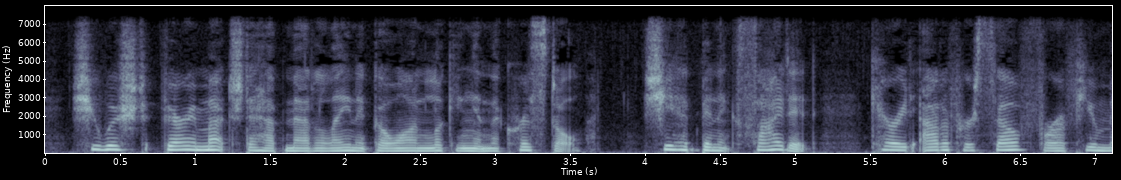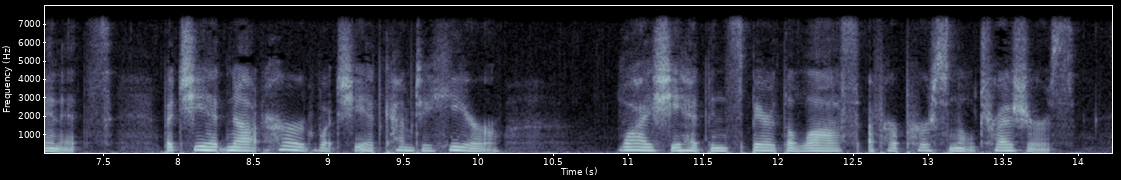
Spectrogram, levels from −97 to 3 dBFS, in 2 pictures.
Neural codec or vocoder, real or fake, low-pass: none; real; 7.2 kHz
